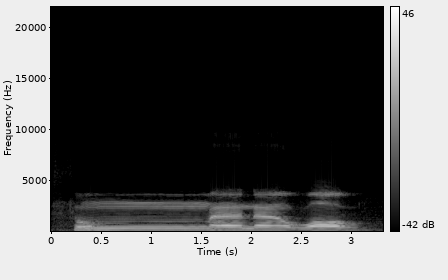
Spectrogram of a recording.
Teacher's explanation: جب را پر وقف کریں گے پھر بھی را کو موٹا پڑھنا ہے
